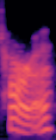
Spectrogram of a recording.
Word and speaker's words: Tara: So my name's actually pronounced Tara. For those of you who didn't know, it's a 50-50 shot, but you'll learn.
